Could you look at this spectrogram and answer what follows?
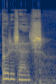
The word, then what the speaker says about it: Buttigieg: Pete Buttigieg. – That is how you say, I promise. He says it in his Twitter bio.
